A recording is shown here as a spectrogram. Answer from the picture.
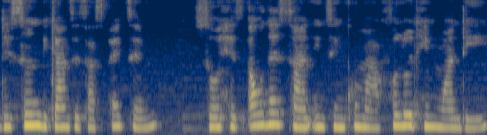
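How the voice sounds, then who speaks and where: A soft-spoken woman, fairly high in pitch, at a fairly slow pace with monotone, flat intonation, music in the background. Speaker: storyteller. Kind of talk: bedtime story narration.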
